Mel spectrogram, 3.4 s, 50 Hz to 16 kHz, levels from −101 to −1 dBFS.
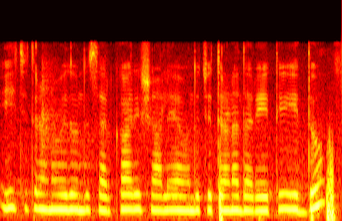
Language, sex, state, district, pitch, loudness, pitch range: Kannada, female, Karnataka, Dakshina Kannada, 240 Hz, -18 LUFS, 235-250 Hz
